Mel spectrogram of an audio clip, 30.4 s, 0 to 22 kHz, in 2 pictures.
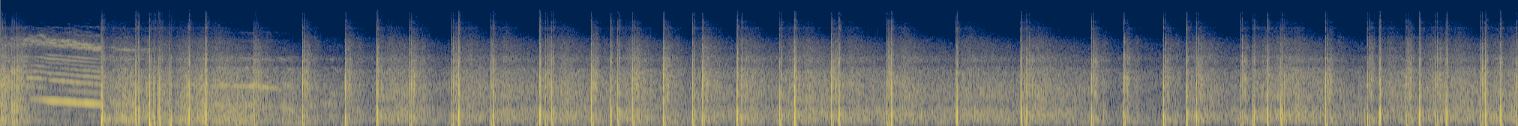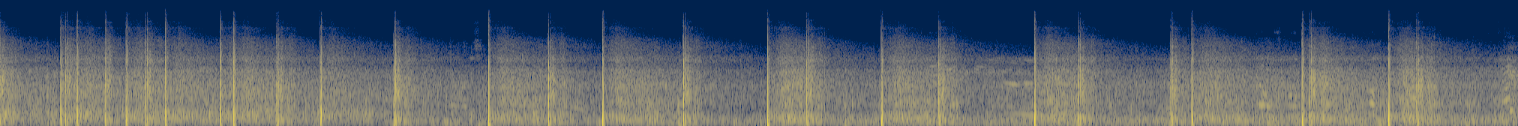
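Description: Compound firework cake (a 288-shot 'Triplex') firing a rapid, steady string of shots, about three sharp bangs a second, with the aerial bursts crackling. There is a brief whistle in the first second.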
